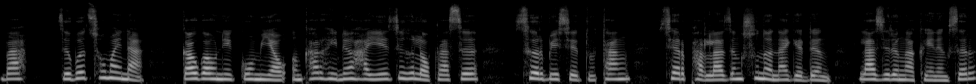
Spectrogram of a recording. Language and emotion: Bodo, neutral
